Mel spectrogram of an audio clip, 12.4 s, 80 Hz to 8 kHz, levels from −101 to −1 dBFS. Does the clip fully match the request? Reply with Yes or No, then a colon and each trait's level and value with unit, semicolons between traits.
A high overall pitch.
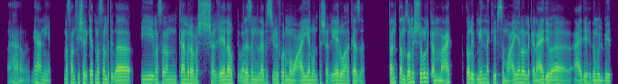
No: low, 115 Hz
